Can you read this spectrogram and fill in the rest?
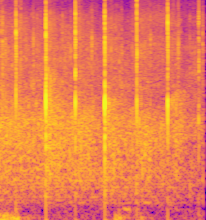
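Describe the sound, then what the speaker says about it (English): An audience at a university public forum claps together, a steady patter of many hands at moderate volume with a few sharper individual claps standing out. "So a round of applause, please, for our"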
